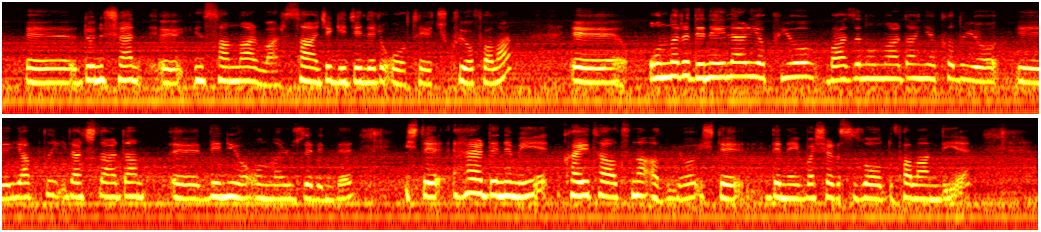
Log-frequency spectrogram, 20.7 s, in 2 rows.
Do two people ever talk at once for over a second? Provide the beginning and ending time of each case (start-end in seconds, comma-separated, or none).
none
